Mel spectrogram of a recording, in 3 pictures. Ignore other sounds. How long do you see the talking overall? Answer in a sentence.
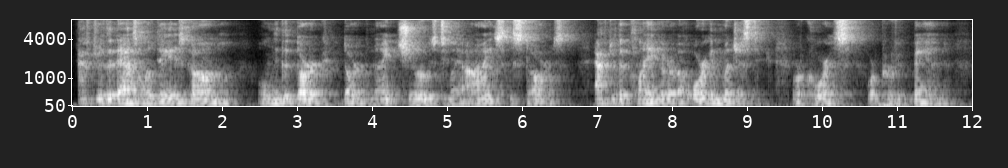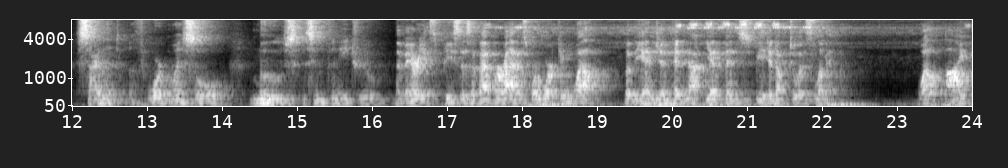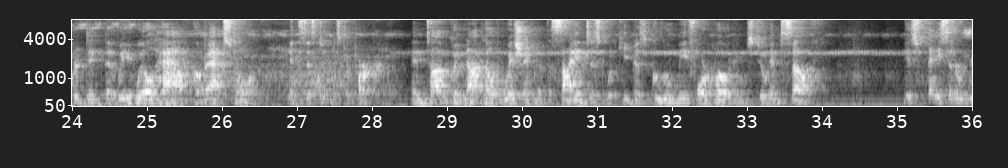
You can hear the talking for 34 seconds altogether.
